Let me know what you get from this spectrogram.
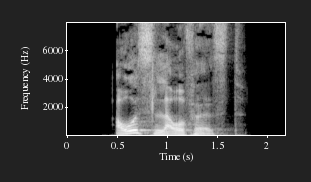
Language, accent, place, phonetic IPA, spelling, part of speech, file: German, Germany, Berlin, [ˈaʊ̯sˌlaʊ̯fəst], auslaufest, verb, De-auslaufest.ogg
- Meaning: second-person singular dependent subjunctive I of auslaufen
